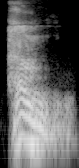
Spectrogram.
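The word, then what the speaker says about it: חן: the chicken agn but it's pronounced han in the hebrew and it means graciousness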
